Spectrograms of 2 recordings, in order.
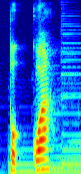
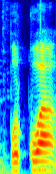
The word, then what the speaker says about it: pourquoi: पुक्वा. यहाँ पे र भी साइलेंट है. पुर्क्वा भी बोलते हैं but doesn't sound very French.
